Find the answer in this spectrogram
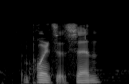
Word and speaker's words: Syn: And points at Syn. It's Syn. I'm sorry? It's Syn is my name. Like what you're not supposed to do in the church? Well, no, it's spelled with a Y, not an I.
